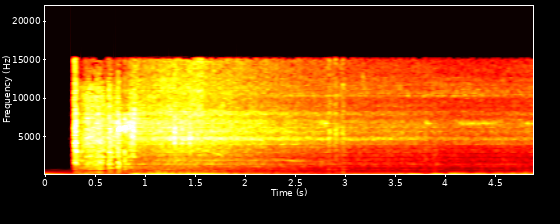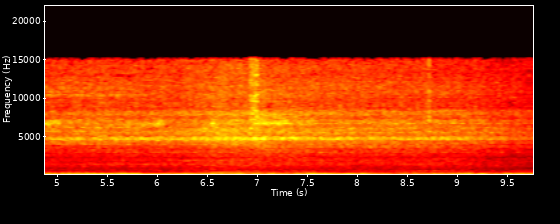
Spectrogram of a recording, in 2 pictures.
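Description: car engine starting

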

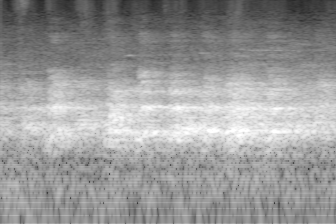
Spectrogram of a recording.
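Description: dogs barking in kennels

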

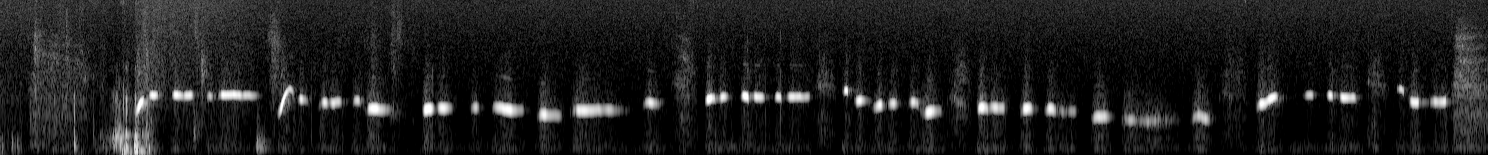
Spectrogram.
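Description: person whistling a tune

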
